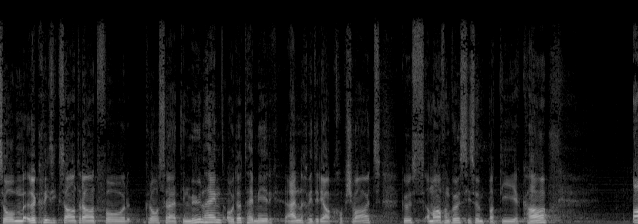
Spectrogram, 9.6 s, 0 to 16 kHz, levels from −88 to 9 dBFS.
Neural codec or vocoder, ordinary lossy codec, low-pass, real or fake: none; none; 14.4 kHz; real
